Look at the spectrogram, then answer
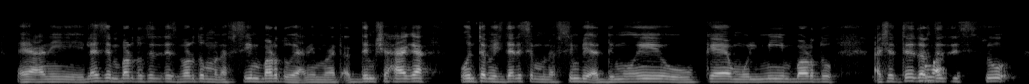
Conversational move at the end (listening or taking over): listening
